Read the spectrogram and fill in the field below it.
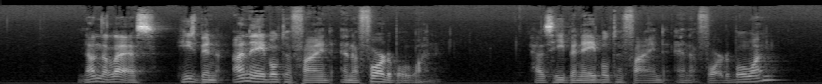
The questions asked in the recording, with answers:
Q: Has he been able to find an affordable one?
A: No, he's been unable to find an affordable one.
